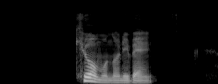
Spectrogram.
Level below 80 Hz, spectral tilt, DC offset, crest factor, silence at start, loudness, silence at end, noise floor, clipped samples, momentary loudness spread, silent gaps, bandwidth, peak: -52 dBFS; -7.5 dB/octave; under 0.1%; 20 dB; 0.75 s; -26 LUFS; 0.7 s; under -90 dBFS; under 0.1%; 13 LU; none; 11.5 kHz; -8 dBFS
